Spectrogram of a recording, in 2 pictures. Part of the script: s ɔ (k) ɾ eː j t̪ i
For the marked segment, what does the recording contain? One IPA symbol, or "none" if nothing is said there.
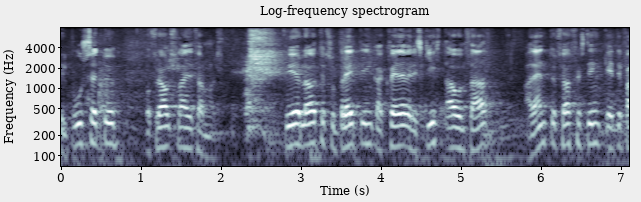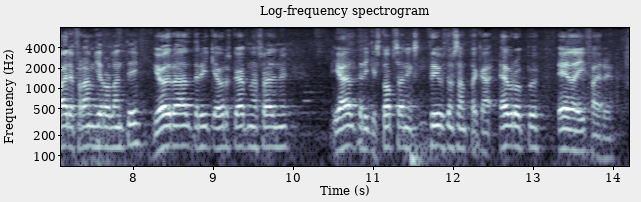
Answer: p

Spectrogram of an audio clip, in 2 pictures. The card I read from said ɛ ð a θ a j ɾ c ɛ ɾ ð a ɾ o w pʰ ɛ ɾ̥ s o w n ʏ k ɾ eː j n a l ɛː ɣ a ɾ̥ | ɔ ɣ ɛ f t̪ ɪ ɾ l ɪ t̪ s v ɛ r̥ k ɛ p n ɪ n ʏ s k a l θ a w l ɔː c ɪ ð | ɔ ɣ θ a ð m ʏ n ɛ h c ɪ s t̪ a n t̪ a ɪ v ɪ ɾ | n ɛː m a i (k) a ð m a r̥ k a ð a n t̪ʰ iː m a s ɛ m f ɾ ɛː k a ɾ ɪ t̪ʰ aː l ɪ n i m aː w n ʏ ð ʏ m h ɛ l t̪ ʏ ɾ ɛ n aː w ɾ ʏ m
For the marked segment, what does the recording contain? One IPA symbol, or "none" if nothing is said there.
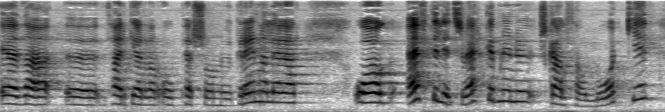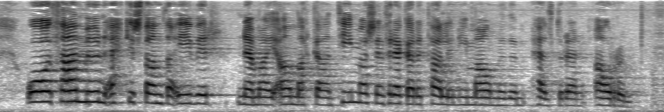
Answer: ʔ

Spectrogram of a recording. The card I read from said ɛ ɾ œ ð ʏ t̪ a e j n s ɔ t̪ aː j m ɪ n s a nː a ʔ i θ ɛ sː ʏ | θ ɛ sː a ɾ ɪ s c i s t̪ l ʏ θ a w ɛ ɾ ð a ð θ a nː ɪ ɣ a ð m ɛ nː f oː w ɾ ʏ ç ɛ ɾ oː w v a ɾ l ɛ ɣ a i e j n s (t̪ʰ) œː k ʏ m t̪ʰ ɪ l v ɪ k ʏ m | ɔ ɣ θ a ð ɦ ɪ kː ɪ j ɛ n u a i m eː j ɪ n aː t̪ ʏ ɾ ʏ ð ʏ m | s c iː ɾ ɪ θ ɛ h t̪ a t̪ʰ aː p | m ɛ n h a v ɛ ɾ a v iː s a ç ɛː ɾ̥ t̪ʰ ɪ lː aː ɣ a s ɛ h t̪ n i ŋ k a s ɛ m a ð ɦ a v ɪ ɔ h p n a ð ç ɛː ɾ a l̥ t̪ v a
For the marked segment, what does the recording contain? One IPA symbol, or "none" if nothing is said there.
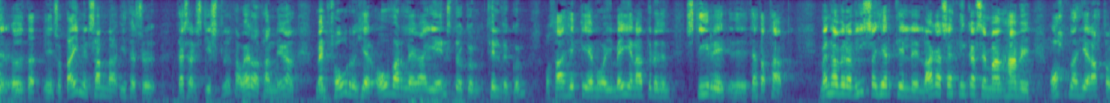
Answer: t̪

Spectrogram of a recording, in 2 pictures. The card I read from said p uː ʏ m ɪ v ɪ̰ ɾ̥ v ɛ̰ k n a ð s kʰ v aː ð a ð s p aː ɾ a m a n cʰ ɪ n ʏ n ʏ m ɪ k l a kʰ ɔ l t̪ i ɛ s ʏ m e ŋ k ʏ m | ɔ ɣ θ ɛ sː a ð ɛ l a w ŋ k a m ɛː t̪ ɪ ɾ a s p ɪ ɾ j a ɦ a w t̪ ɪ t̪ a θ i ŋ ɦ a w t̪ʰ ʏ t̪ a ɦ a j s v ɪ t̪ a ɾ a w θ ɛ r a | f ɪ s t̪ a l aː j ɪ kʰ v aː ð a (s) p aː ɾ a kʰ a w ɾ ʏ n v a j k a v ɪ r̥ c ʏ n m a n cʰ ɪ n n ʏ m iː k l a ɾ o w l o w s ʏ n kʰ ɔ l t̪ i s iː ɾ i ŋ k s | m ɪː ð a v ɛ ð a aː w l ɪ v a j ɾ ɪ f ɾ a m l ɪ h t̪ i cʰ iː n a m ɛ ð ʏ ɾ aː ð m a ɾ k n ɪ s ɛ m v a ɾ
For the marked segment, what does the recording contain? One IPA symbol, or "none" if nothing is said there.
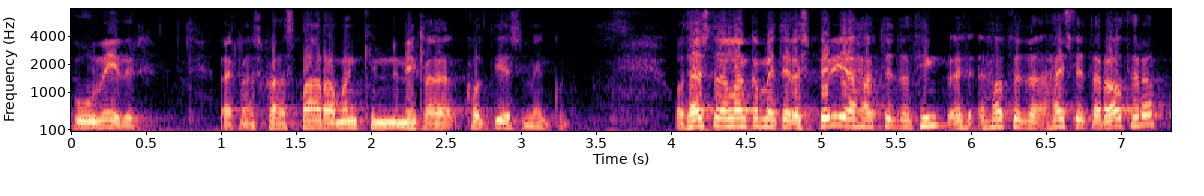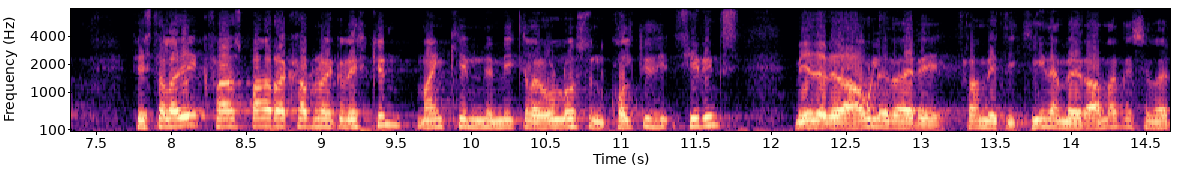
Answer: s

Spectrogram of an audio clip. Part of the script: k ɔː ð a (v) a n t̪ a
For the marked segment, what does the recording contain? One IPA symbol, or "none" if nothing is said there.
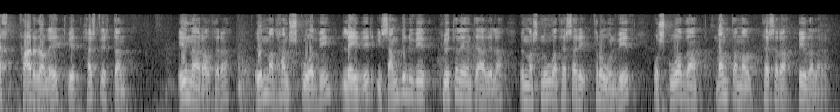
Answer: v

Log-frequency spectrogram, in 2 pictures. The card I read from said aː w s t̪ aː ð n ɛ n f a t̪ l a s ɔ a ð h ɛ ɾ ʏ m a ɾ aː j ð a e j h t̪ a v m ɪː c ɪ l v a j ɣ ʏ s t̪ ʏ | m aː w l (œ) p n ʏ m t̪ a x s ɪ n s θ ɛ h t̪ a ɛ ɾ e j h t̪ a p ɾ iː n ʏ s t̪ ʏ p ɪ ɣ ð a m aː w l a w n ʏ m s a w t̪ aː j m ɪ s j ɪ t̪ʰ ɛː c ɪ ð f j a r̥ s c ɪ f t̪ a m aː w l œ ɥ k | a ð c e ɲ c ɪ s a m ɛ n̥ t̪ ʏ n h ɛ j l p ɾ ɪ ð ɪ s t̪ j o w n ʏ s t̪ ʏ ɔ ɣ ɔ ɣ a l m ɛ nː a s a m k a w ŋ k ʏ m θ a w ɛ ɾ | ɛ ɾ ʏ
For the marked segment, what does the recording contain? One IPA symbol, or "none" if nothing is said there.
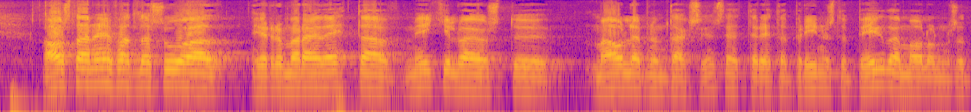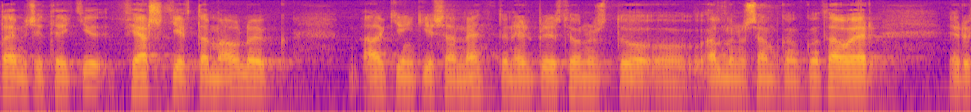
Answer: ɛ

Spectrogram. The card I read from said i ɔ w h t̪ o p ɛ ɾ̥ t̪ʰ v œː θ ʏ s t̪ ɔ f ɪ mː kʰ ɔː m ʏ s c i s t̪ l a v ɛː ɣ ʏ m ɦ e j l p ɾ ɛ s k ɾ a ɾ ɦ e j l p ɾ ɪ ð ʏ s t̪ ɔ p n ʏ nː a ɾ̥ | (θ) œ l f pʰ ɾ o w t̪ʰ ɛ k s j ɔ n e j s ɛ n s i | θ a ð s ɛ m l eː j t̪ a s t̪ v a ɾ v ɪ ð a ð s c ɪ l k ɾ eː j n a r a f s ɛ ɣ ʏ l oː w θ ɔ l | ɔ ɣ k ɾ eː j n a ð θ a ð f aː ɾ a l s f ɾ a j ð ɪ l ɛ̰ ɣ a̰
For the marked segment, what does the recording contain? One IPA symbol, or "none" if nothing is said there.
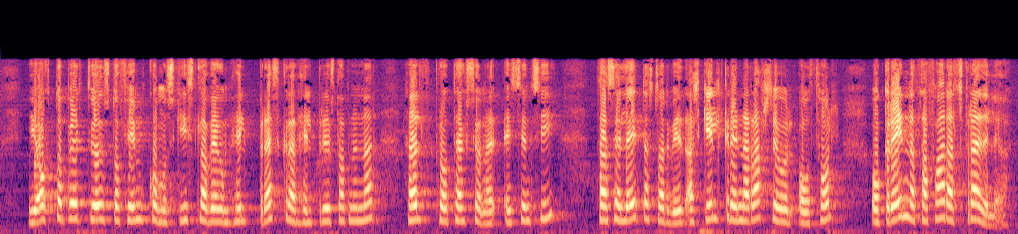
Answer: h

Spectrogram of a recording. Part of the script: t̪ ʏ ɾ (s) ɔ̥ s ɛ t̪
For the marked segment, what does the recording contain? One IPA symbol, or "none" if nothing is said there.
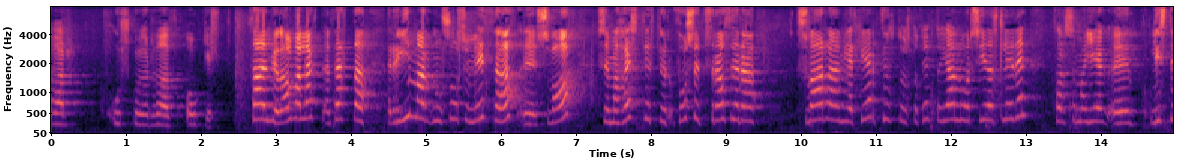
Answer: f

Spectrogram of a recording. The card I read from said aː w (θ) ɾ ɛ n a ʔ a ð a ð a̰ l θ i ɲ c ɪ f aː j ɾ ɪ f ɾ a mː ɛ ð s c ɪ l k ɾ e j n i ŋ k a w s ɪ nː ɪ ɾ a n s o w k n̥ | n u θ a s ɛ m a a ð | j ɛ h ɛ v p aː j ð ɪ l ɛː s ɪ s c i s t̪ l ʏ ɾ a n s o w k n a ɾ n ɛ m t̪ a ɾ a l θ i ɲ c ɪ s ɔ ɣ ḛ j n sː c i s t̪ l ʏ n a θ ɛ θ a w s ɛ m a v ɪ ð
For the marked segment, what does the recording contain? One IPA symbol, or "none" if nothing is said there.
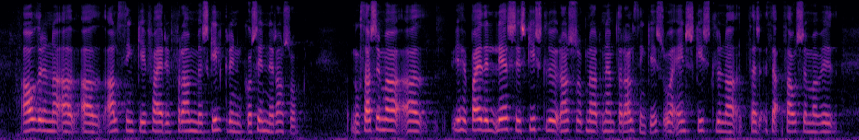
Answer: ð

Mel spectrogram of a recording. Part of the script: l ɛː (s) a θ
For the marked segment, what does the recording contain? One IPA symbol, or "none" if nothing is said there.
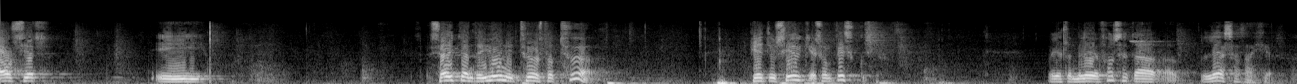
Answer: s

